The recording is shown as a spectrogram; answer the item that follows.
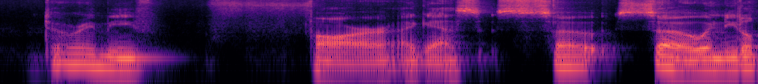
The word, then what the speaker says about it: fa: It is this but it's pronounced in an English accent that elides the R. Do, re, mi, far, I guess.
